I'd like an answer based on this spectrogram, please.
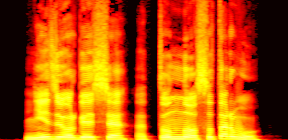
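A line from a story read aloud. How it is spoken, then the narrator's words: Playful growl. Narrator (Russian): шутливо рыкнул я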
